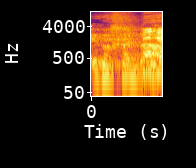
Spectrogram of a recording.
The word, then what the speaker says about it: Ogunbowale: Ogunbowale. – Ogunbowale. – Ogunbowale. – There's no L in there. – The L silent. All right, so Dare Ogunbowale.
